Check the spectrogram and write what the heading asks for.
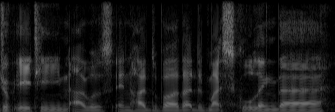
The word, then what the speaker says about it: Hyderabad: you say that sorry hyderabad high to bird yeah hyderabad yeah and uh it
